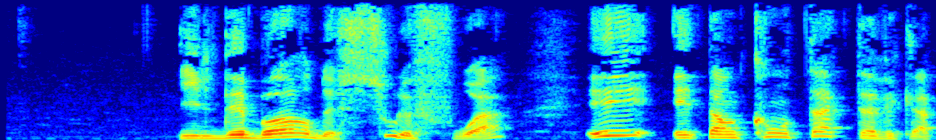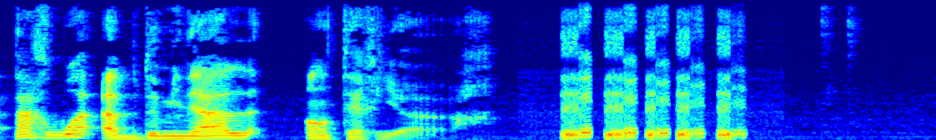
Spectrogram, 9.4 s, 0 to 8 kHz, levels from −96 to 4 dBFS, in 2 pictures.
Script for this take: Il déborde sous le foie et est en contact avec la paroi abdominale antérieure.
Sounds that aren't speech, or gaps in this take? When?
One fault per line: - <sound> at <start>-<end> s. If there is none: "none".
- laugh at 7.5-8.4 s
